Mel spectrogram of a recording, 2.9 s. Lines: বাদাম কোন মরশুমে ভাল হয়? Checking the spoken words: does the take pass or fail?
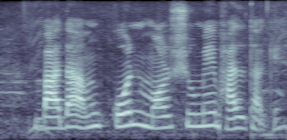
pass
